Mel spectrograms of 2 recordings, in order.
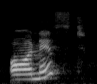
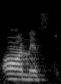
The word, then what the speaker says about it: honest: Because you have a word like honest, which start with H, but its pronunciation is O, like O. That's why we use an there. An honest man.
